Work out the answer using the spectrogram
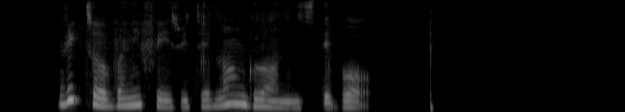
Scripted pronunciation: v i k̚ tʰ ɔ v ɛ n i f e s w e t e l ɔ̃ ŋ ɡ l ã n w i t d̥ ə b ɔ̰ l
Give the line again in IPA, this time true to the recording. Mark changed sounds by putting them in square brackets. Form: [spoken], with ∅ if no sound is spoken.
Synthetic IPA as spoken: v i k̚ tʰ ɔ v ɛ n i f e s w [i] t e l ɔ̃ ŋ ɡ [ɹ] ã n w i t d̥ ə b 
